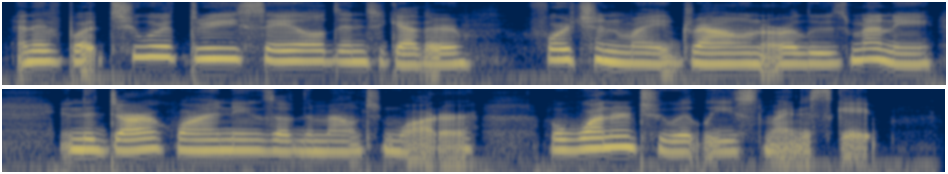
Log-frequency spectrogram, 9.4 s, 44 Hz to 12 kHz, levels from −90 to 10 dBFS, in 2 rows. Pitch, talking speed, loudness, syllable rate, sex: 205 Hz, 195 wpm, -20 LUFS, 5.3 syllables/s, female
